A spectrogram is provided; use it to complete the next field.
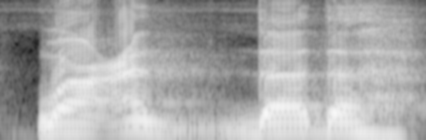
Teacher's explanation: huruf ha atau hu di ujung kita sukunkan ya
